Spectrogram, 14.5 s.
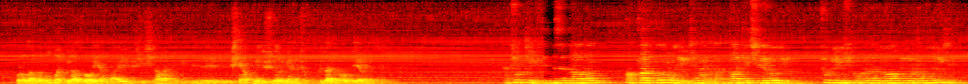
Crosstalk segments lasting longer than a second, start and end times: none

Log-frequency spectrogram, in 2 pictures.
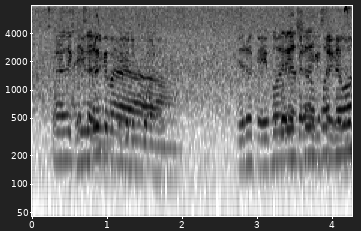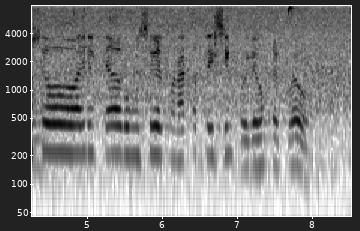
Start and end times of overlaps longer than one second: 0.5-1.8, 3.2-4.4

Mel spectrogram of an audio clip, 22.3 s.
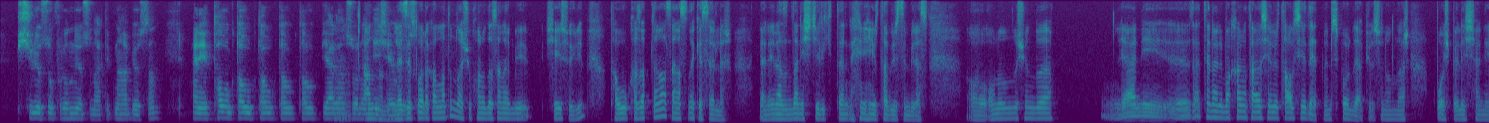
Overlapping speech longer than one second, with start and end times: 4.9-6.3

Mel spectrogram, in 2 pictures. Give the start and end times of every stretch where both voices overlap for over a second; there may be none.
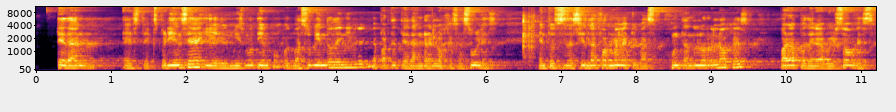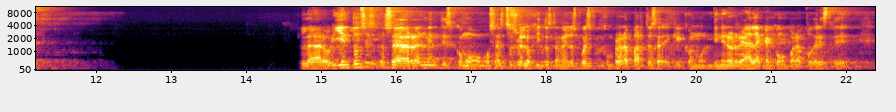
none

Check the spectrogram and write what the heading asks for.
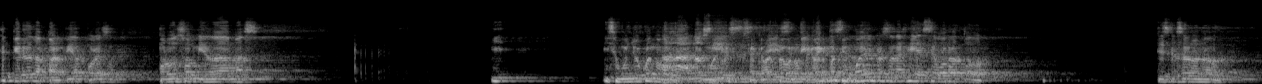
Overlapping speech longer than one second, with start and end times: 6.6-8.6

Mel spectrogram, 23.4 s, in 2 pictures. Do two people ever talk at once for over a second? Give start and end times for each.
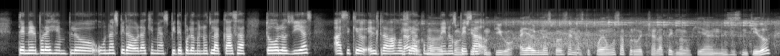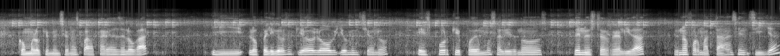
6.0-7.3

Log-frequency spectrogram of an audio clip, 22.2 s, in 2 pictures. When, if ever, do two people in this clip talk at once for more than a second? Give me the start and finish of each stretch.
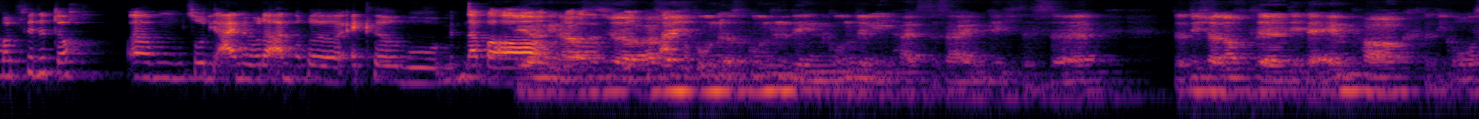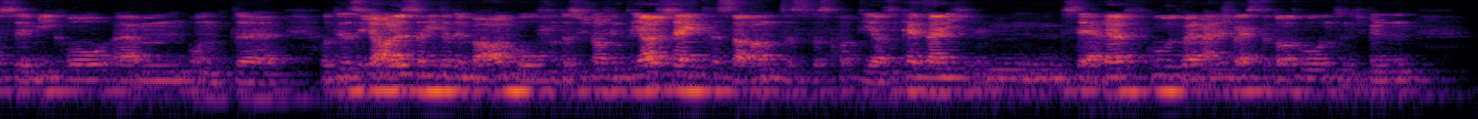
3.9-5.4

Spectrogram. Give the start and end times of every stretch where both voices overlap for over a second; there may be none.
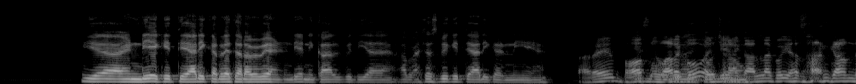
6.3-7.5

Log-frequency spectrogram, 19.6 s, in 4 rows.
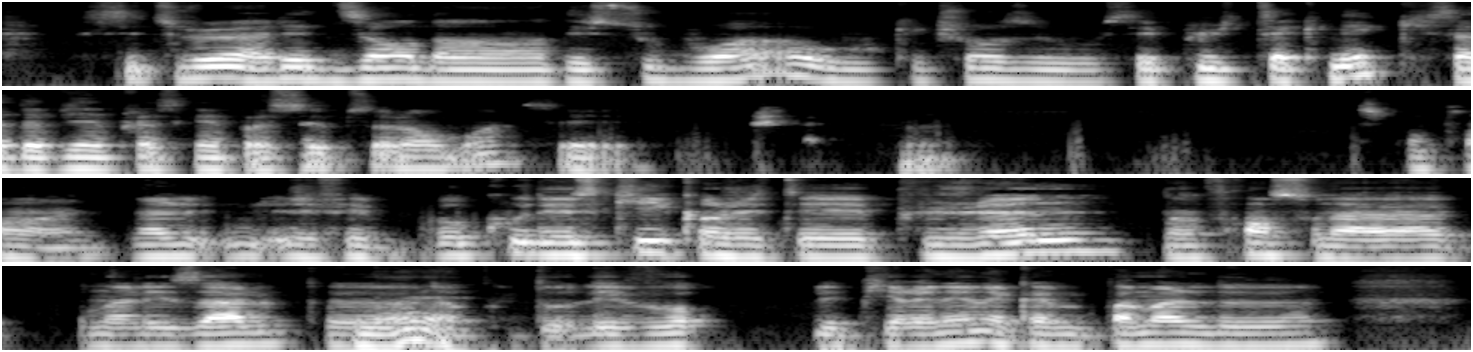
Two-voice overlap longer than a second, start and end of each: none

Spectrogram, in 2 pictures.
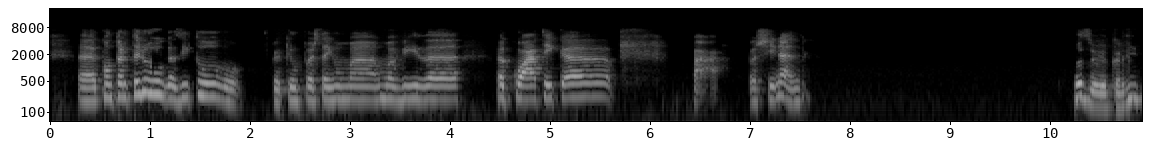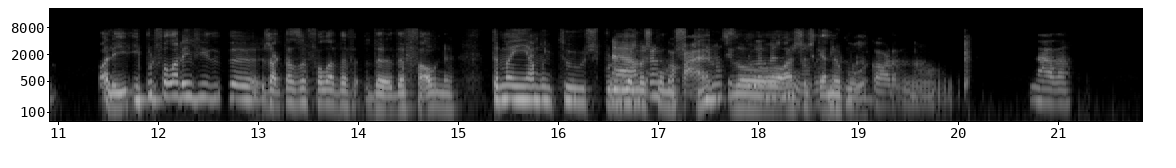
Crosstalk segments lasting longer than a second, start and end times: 16.5-19.0

